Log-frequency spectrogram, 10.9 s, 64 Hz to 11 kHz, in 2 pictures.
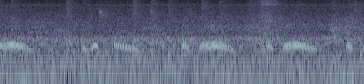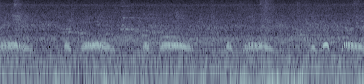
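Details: Wild dove recorded in Cambodia on 24 April 2020, giving a steady series of low, mellow coos, each phrase a brief rising note then a longer purring coo, repeated about once a second over faint outdoor noise.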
